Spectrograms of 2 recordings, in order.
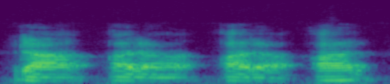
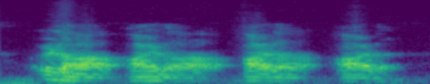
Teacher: So basically, in the retroflex, the place of articulation is behind, so it's more posterior.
